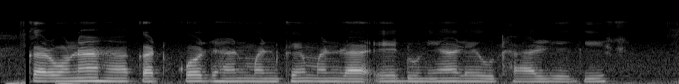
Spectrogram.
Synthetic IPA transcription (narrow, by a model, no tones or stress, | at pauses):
kəɾoːnaɦãkəʈkod͡ʒʱanmənkʰemənlaʔed̪ʊnijaleʊʈʰaleɡiːs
